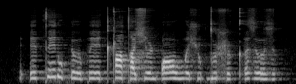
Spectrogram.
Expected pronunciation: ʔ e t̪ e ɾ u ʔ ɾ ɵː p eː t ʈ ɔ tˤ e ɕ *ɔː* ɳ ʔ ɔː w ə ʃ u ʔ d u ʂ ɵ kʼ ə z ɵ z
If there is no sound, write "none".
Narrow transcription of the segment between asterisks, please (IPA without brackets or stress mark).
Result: ɵː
